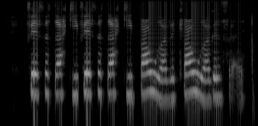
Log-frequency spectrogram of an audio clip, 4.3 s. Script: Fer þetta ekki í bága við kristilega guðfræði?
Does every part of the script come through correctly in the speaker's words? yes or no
no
